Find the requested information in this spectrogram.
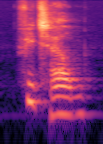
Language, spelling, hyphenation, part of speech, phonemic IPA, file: Dutch, fietshelm, fiets‧helm, noun, /ˈfits.ɦɛlm/, Nl-fietshelm.ogg
- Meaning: bicycle helmet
